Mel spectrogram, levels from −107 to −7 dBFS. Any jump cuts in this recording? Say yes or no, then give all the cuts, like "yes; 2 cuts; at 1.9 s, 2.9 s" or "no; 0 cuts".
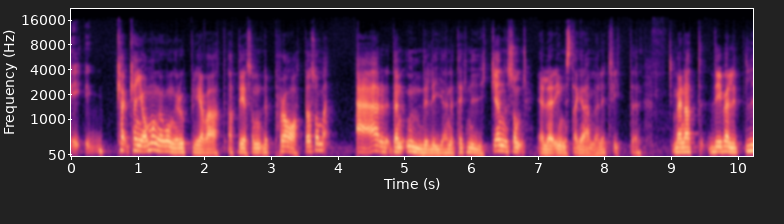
yes; 1 cut; at 6.8 s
